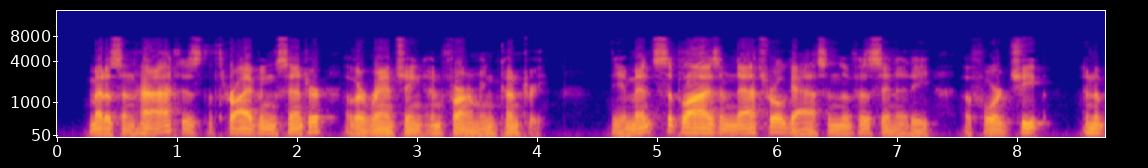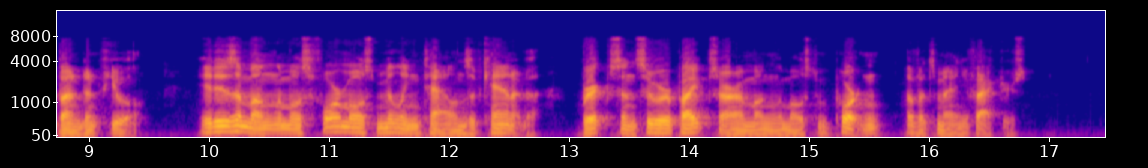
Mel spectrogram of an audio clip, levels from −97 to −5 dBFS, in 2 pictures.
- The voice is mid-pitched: No, very low, 85 Hz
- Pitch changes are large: No, average, 3.6 semitones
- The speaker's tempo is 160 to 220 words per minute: Yes, average, 170 wpm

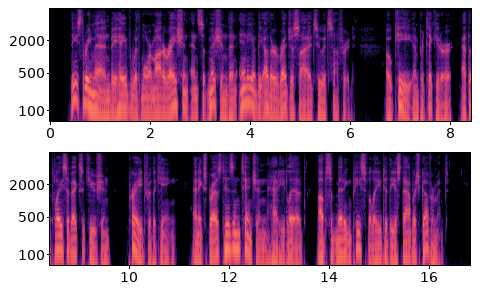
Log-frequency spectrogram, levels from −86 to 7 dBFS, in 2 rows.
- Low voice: Yes, very low, 85 Hz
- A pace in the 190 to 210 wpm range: No, average, 155 wpm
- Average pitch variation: No, wide, 7.2 semitones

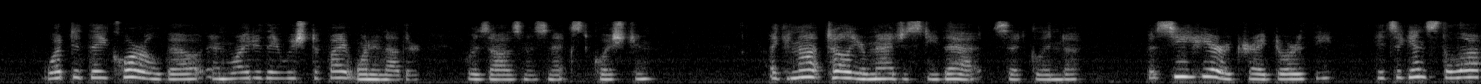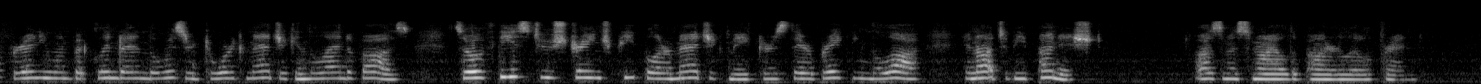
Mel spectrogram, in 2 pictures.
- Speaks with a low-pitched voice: No, very high, 270 Hz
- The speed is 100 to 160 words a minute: Yes, average, 150 wpm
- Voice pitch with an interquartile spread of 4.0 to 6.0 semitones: No, average, 3.5 semitones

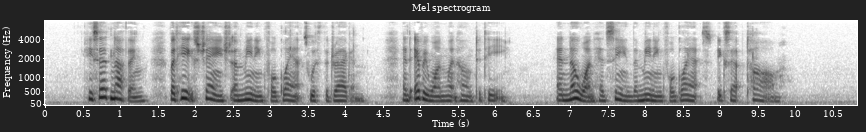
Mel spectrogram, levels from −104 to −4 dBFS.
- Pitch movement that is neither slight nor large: Yes, average, 3.9 semitones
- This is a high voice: No, medium, 180 Hz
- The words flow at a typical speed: Yes, average, 155 wpm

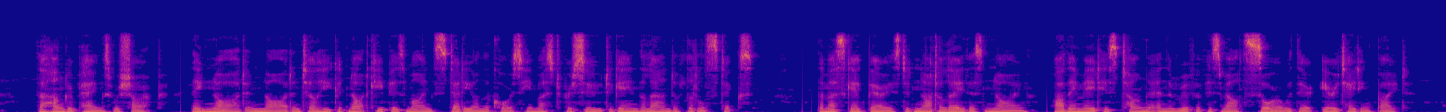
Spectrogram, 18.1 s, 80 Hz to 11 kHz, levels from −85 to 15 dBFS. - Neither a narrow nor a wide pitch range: No, narrow, 2.1 semitones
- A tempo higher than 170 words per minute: Yes, average, 180 wpm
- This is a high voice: No, medium, 150 Hz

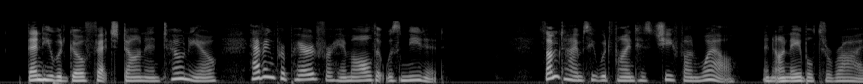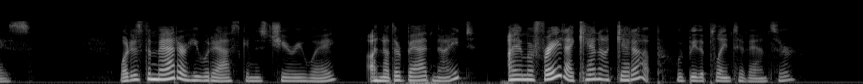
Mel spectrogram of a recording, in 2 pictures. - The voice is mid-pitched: Yes, medium, 180 Hz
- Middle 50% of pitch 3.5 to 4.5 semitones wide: No, average, 4.9 semitones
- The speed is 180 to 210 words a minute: Yes, average, 185 wpm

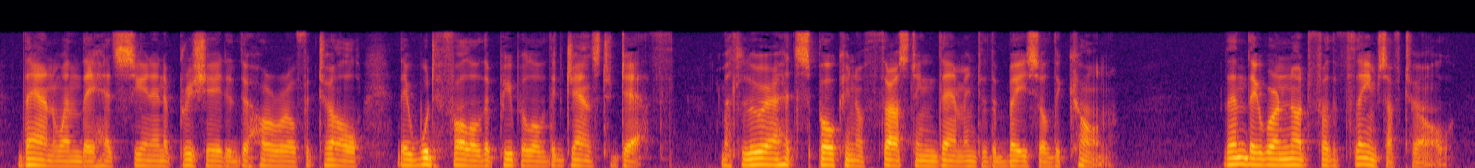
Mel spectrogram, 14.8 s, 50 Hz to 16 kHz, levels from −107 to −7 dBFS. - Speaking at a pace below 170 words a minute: No, average, 180 wpm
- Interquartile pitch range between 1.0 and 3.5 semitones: Yes, average, 2.8 semitones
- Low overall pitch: Yes, low, 115 Hz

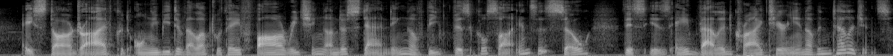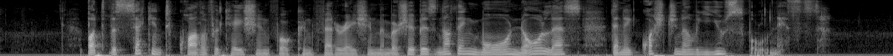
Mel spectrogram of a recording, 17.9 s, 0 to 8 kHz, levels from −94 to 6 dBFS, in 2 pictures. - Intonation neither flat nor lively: No, wide, 6.4 semitones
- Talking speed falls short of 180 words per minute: Yes, average, 140 wpm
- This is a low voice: Yes, low, 105 Hz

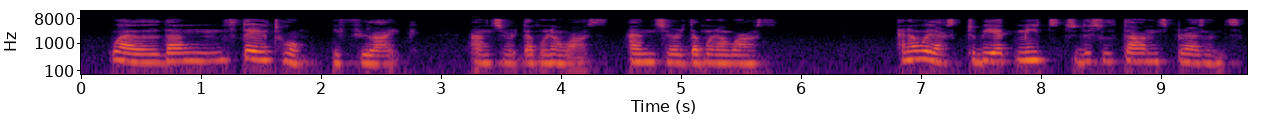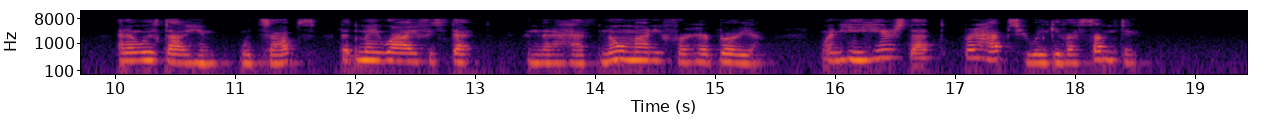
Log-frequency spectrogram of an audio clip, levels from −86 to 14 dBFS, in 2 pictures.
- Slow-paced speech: No, average, 160 wpm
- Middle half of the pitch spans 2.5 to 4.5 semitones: Yes, average, 3.2 semitones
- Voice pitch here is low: No, high, 210 Hz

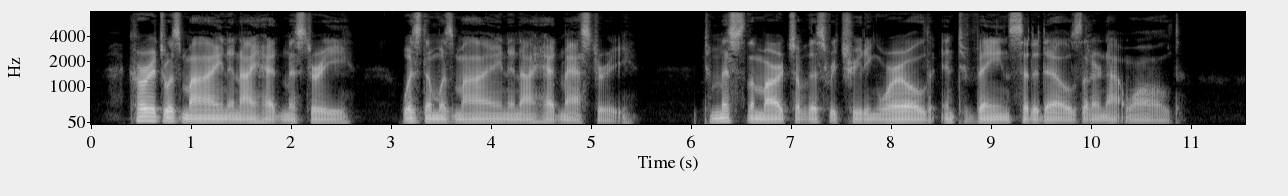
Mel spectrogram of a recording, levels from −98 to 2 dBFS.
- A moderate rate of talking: Yes, average, 150 wpm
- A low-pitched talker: Yes, very low, 70 Hz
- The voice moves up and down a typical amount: No, narrow, 1.9 semitones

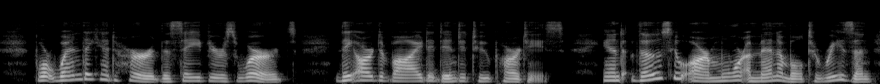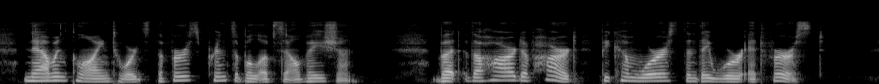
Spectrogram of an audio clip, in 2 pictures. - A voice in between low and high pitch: Yes, medium, 160 Hz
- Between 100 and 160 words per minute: Yes, average, 145 wpm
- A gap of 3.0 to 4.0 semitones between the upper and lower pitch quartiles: No, average, 4.7 semitones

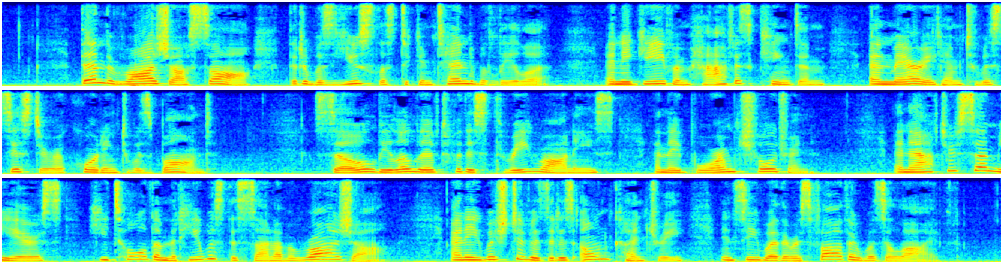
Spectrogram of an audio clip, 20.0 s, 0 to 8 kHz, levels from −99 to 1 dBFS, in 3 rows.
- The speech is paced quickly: Yes, fast, 215 wpm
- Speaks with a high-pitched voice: Yes, high, 215 Hz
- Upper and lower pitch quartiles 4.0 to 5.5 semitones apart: Yes, average, 4.6 semitones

